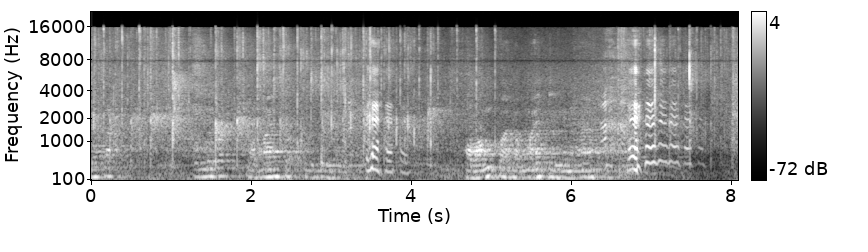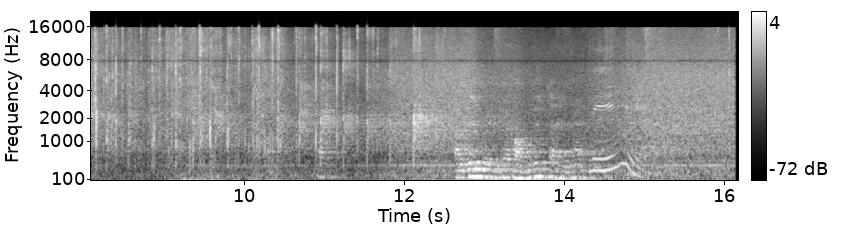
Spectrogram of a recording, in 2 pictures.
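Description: An elderly man sings through a microphone on stage.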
